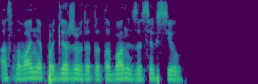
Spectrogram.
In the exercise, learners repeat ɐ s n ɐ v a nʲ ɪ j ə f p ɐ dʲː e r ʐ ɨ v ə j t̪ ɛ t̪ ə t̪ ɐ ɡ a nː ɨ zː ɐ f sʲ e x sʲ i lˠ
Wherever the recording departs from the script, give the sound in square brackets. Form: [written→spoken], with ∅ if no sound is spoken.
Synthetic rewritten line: ɐ s n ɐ v a nʲ ɪ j ə [f→∅] p ɐ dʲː e r ʐ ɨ v ə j t̪ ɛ t̪ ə t̪ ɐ [ɡ→b] a [nː→n] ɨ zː ɐ f sʲ e x sʲ i lˠ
